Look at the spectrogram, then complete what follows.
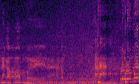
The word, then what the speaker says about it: เหมรฺย: ครับ ออก เสียง ดี ๆ นะ ครับ ว่า เหมย นะ ครับ ค่ะ ปรบ มือ ให้ น้อง มังกร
